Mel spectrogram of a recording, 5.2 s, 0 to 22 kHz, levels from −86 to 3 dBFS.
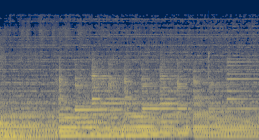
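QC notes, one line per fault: Throughout: MP3 compression, and it's plainly audible. Everything has that watery, swirly quality, with quiet detail flickering in and out from one frame to the next. Sharp onsets come out smeared instead of crisp. That's the likely cause: an encoder that's short on bits, dropping the treble and zeroing out weak frequency lines. The amount of damage fits a rate of about 64 kbps.
4.14–4.19 s: damaged data in a compressed stream. There's a short glitch, roughly 40 ms long. Part of the encoded stream was corrupted right there, so the decoder misread those frames and lost sync. It then had to search ahead for the next valid frame header before normal playback could resume, and that's why you get the glitch.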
